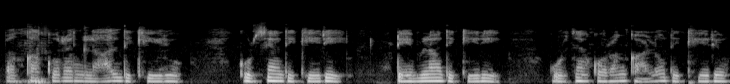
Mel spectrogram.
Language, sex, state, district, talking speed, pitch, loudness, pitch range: Rajasthani, female, Rajasthan, Churu, 125 wpm, 145 Hz, -19 LUFS, 140-155 Hz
